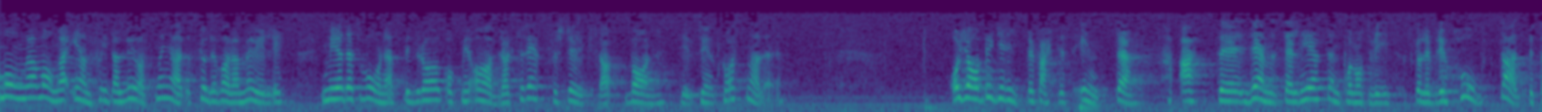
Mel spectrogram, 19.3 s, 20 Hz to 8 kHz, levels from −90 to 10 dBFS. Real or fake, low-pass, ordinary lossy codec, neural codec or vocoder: real; 7.2 kHz; MP3, 24 kbps; none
